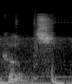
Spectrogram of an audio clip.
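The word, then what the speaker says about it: Kunz: You spell his surname Kuntz, and I'm pretty sure you pronounce it Kuntz.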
